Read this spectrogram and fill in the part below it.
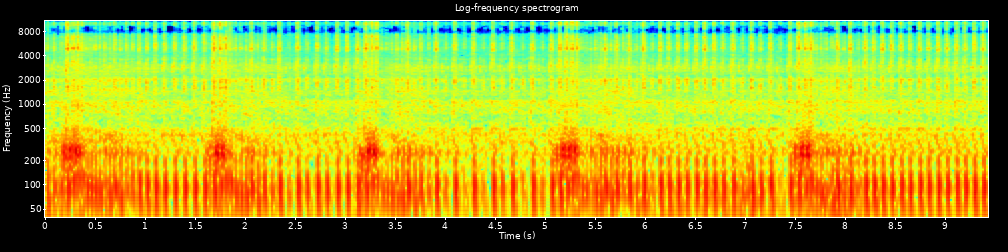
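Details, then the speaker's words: Barn-find 2005 Suzuki GZ250 single with 950 miles, after flushing old fuel through the carburetor drain and raising the idle, running on its own: a steady thump surging about every 1.5 seconds. Idle improved but running very rich; no mixture screw seen. "That sounds better. She is really rich though."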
